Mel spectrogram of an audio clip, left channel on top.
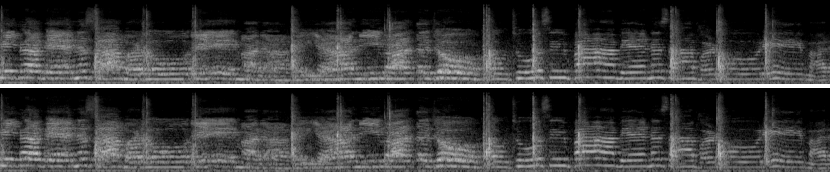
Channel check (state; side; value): normal; both; correlation 0.35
